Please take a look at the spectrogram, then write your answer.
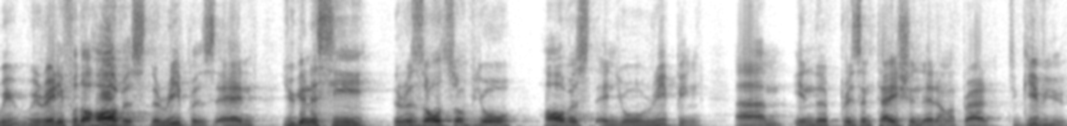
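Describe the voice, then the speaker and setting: A man with a South African accent, medium pitch, a fairly slow pace and big swings in loudness. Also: ordinary pitch variation. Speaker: missionary preacher. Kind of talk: church presentation. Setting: church with audience.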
